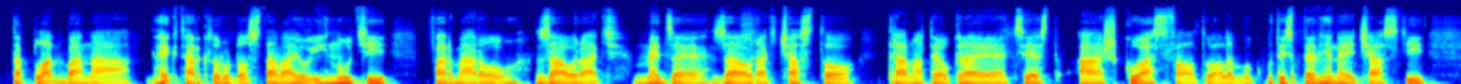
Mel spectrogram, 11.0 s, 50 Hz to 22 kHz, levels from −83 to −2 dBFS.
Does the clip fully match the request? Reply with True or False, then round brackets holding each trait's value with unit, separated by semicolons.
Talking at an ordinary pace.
True (130 wpm)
